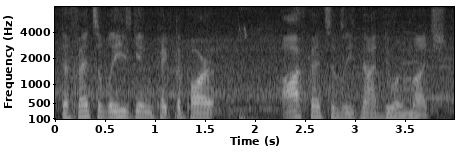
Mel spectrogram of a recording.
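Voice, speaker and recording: A man giving casual, excited play-by-play commentary over a basketball video game, with slang in his talk. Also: mid-range voice, a little fast, noisy background. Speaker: gaming content creator.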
